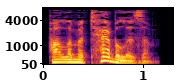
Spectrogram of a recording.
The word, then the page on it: holometabolism: British English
